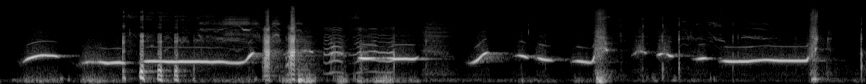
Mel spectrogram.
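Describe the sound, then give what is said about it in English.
Slow, drawn-out, seething human whistling, long sustained notes with lazy upward slides between them, broken by a few sharp knocks and clicks. “It's like saying in his whistle, I'm totally fine with this.”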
